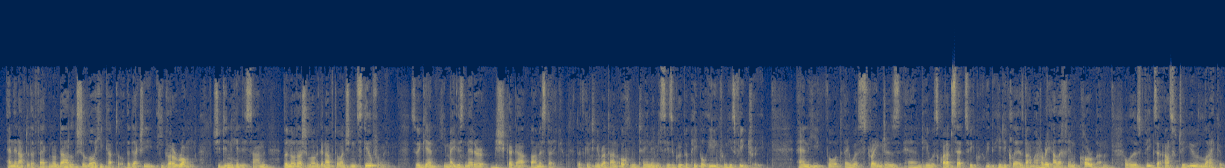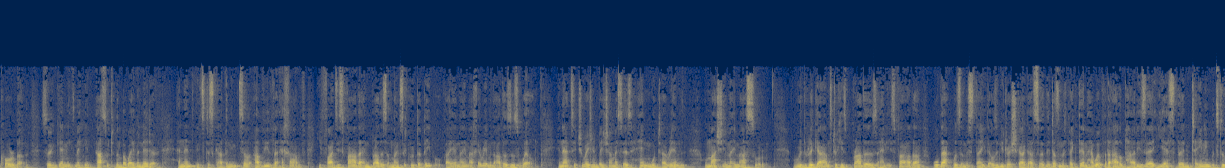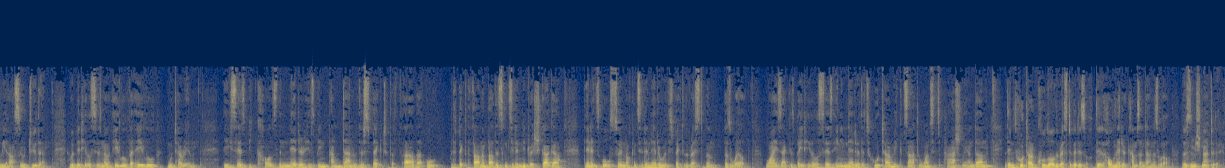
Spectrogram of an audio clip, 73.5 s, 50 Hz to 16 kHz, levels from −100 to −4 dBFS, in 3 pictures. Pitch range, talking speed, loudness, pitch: 110-130 Hz, 190 wpm, -25 LUFS, 120 Hz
